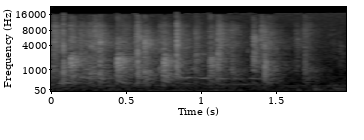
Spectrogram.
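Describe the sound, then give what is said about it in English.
A small crowd claps for a young girl in a brief burst of applause, steady and moderately loud, tapering off slightly toward the end. “So let's give her a round of applause, because I think all the kids are pretty good.”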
